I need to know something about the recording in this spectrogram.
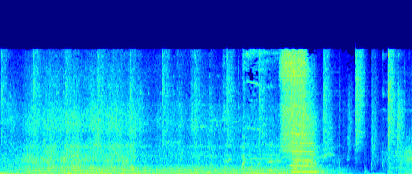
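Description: Heathrow Express train running, a steady low rumble, then a short electronic tone with a hiss about four seconds in as the carriage doors open.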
